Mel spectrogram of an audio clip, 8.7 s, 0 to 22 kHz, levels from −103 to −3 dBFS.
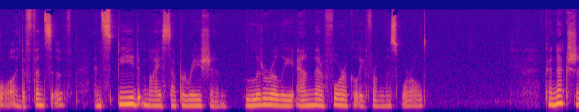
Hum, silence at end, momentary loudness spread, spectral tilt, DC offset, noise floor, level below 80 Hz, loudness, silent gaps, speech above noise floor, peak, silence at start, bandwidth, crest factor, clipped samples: none; 0 s; 15 LU; -4.5 dB/octave; under 0.1%; -70 dBFS; under -90 dBFS; -37 LUFS; none; 34 dB; -18 dBFS; 0 s; 16 kHz; 20 dB; under 0.1%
